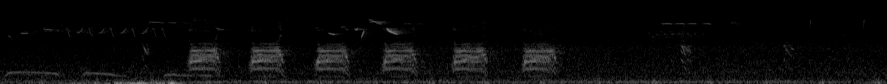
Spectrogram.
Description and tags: birds-incl-woodpigeon-crow
Crow recorded during a summer walk, other birdsong in the background, most obviously woodpigeon. Binaural recording on a Zoom H1.
birds, crow, midsummer, pigeon, summer, wood-pigeon, woodpigeon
